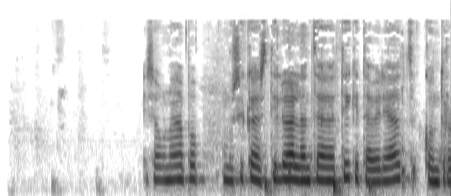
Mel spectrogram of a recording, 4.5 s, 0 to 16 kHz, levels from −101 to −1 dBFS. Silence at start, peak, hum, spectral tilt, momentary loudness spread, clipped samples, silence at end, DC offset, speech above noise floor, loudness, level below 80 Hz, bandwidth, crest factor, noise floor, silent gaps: 1.45 s; -10 dBFS; none; -5.5 dB/octave; 10 LU; under 0.1%; 0 s; under 0.1%; 47 dB; -27 LUFS; -56 dBFS; 11.5 kHz; 18 dB; -73 dBFS; none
